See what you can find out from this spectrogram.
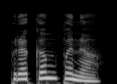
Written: ಪ್ರಕಂಪನ

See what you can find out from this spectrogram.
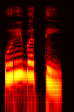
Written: ಊರಬತ್ತಿ

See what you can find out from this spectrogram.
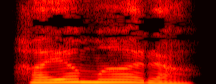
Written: ಹಯಮಾರ

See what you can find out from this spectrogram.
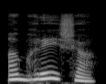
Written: ಅಭ್ರೇಷ

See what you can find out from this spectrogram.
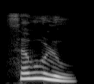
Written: ಸೋವಳಿ

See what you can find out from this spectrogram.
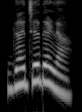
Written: ಗಜದುಳಿ

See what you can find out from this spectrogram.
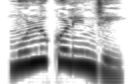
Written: ಮುಳ್ಳುಕೊಳಿಂಜಿ

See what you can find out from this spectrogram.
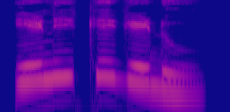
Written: ಎಣಿಕೆಗೆಡು

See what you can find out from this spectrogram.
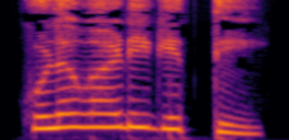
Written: ಕುಳವಾಡಿಗಿತ್ತಿ

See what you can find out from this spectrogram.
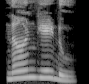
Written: ನೊಣಗೇಡಿ

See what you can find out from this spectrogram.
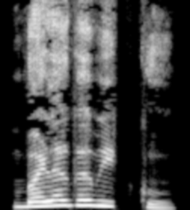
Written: ಬಳಗವಿಕ್ಕು

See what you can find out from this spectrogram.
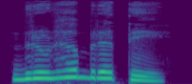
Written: ದೃಢಬ್ರತೆ

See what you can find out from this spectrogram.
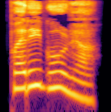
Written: ಪೆರ್ಗಟ್ಟ

